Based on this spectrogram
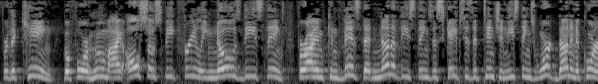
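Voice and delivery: high, emphatic reading of Paul's speech; scripture reading. Acted. Paul addressing the king before the court, emphatic declaiming.

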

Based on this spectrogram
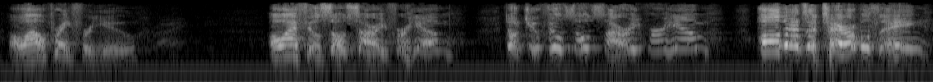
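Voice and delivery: hand-wringing fake concern; mock sympathy. Mocks passive sympathy in acted quotes.

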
